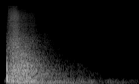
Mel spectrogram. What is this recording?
small-metal-hit-11
Metal rumbles, hits, and scraping sounds. Original sound was a shed door - all pieces of this pack were extracted from sound 264889 by EpicWizard.
blacksmith, hammer, industrial, industry, lock, metal, metallic, percussion, shield, shiny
